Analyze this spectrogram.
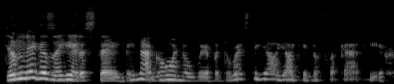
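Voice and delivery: ordinary talk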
